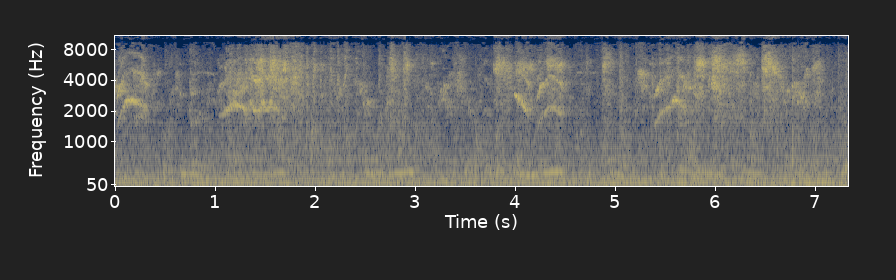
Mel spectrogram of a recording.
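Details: A flock of lovebirds chirps continuously, with clusters of sharp, arching high notes coming in dense bursts and brief lulls between them.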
